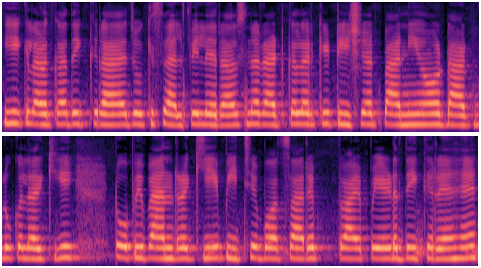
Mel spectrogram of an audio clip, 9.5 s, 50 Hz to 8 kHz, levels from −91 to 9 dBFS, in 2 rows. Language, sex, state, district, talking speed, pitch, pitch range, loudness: Hindi, female, Jharkhand, Jamtara, 225 wpm, 240 Hz, 235-250 Hz, -14 LUFS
